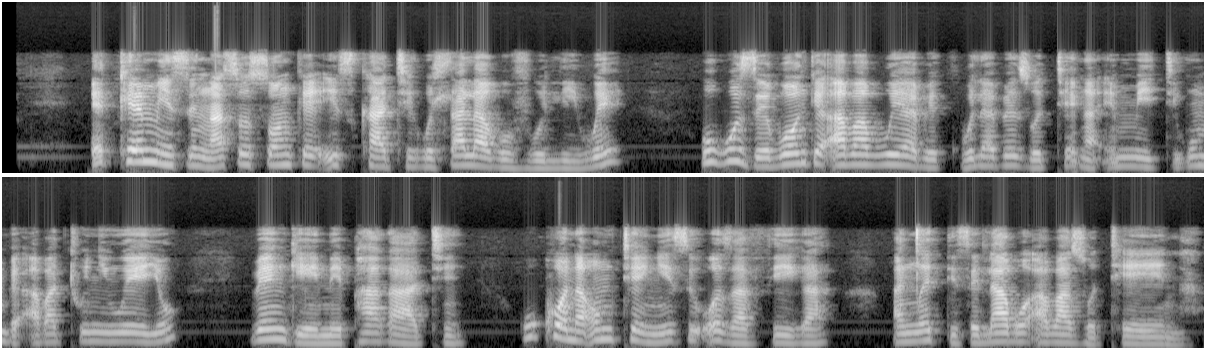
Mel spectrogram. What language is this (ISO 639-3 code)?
nde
